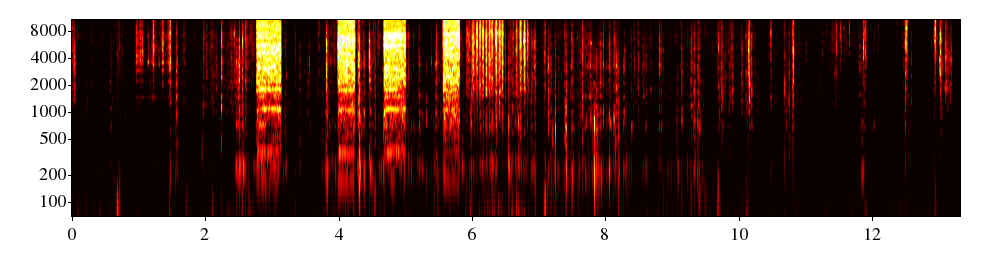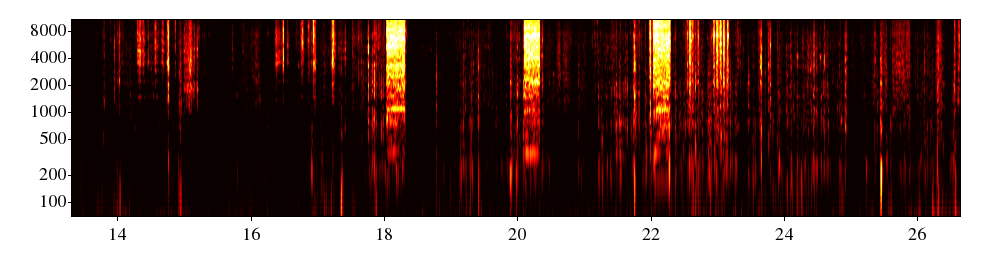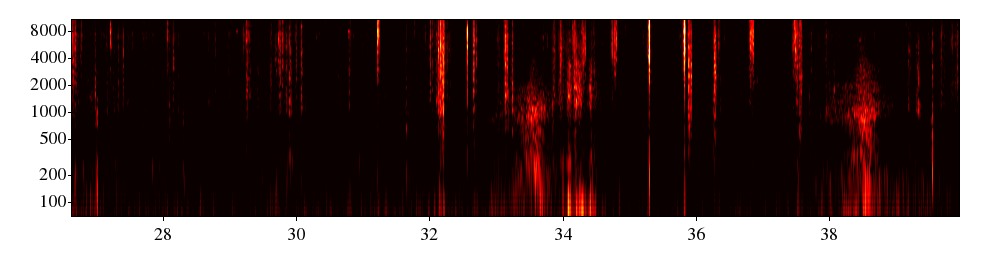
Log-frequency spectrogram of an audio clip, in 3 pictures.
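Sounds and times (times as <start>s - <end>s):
tools clicking and tapping: 0.9s - 8.6s.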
